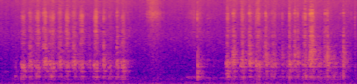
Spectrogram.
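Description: A coin scratching the coating off a paper scratch card in quick back-and-forth strokes, in two spells: one for about a second and a half, then another starting just under three seconds in.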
